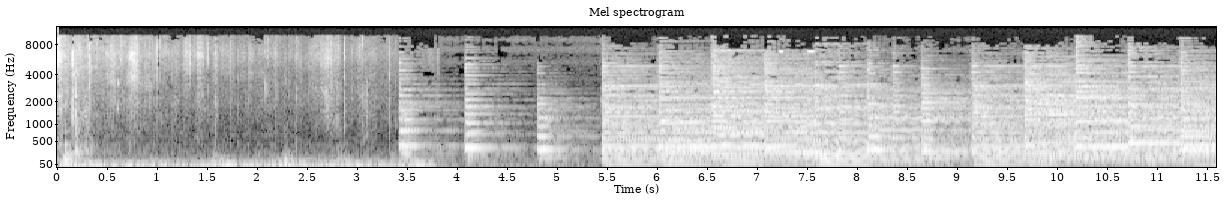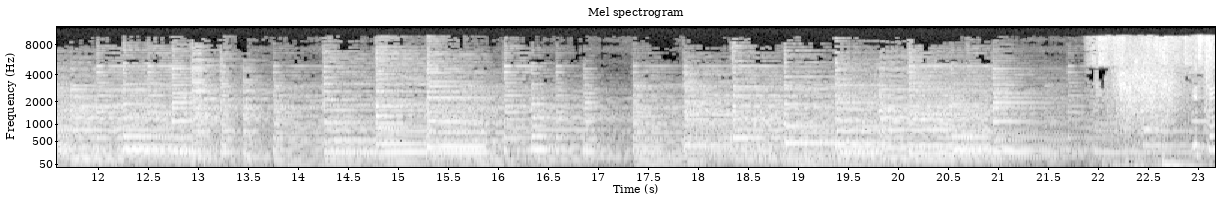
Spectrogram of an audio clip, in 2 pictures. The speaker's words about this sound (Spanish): Vamos a un puente musical a ver si nos alegramos un poco.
